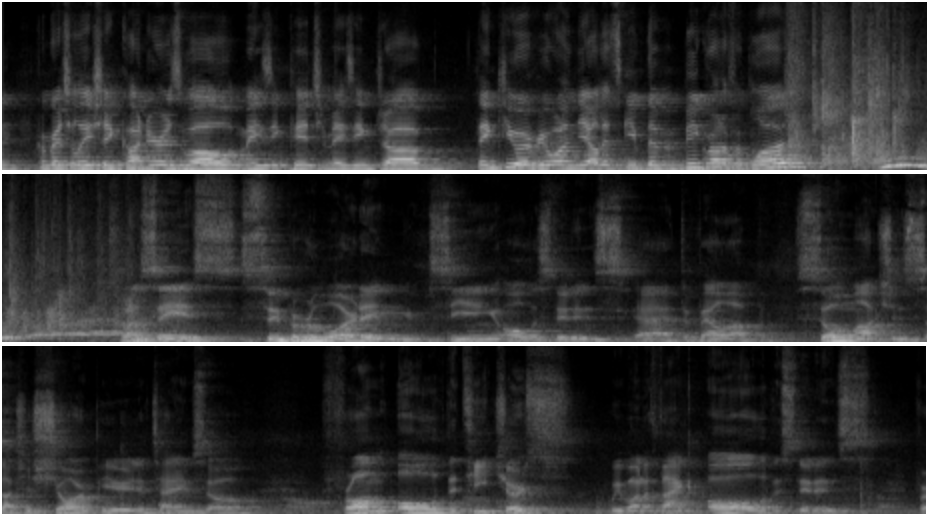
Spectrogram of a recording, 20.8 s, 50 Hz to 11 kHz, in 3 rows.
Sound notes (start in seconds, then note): 5.9 crowd applauding; 5.9 crowd cheering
